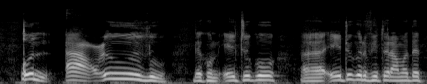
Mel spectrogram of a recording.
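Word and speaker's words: قُلْ: তো আসুন, এখানে উল বলতে হবে, উল জিব্বার গোড়া উপরে তালুতে লাগাতে হবে, কফ কফ এভাবে ধাক্কা দিয়ে উচ্চারণ করতে হবে। উল, কুল বলবেন না কখনোই, কুল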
